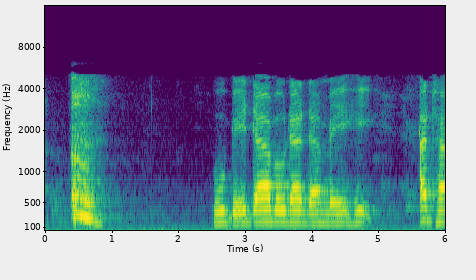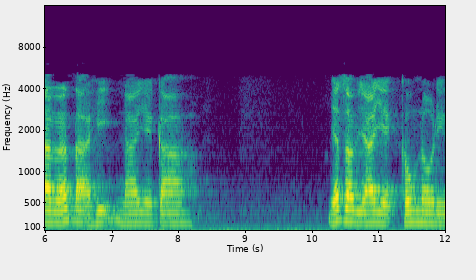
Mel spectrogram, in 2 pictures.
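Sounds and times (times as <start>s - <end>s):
man clearing his throat: 0.0s - 1.2s.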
